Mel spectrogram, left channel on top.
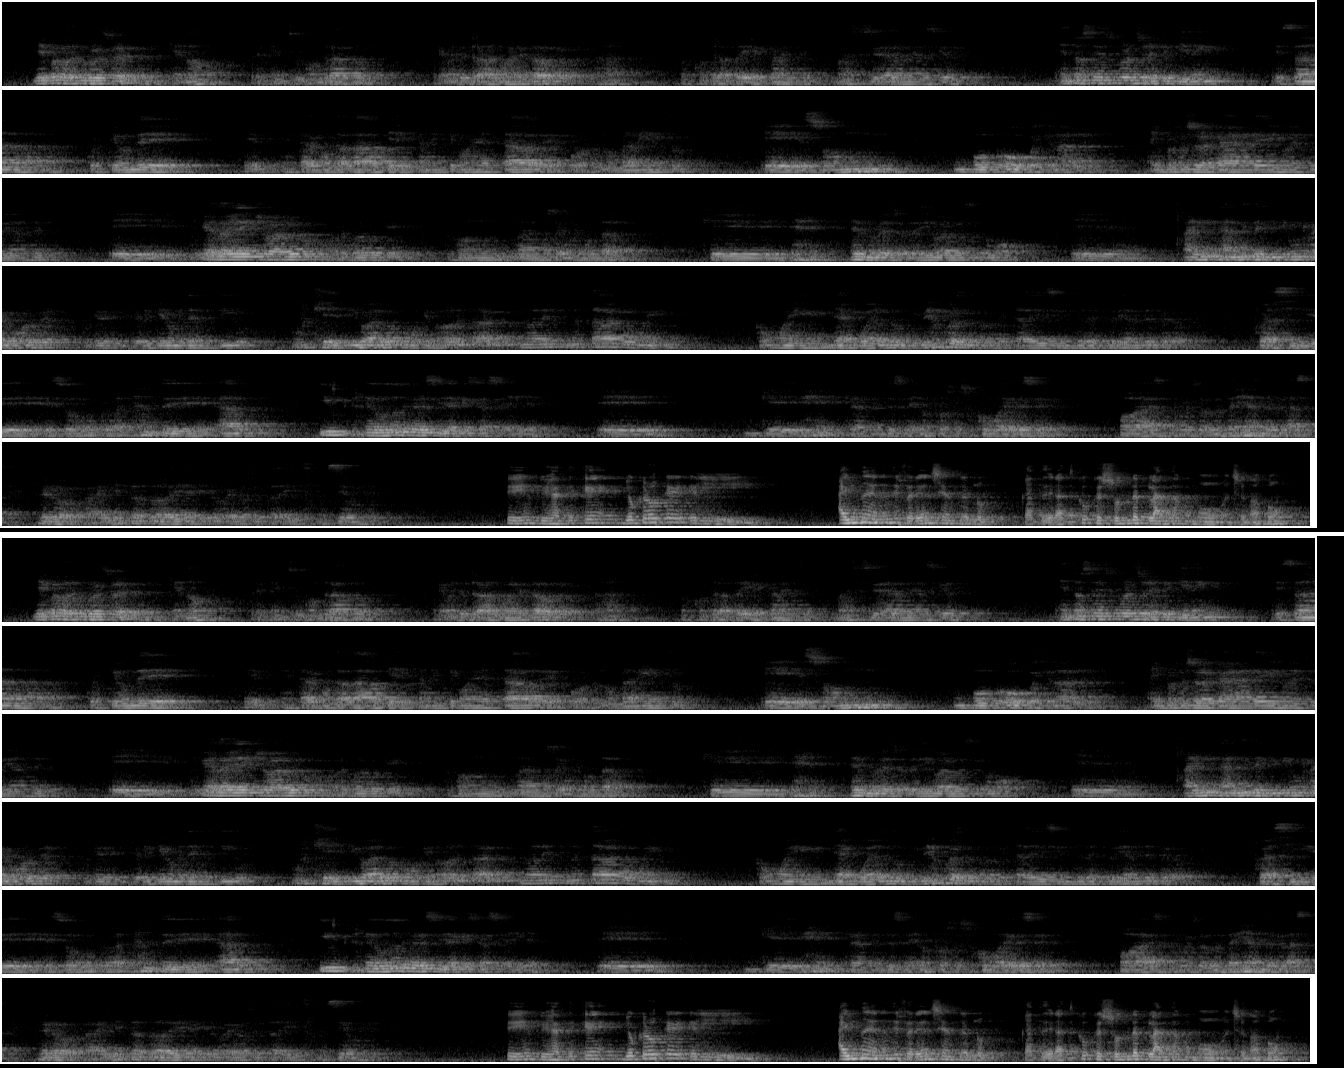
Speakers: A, on the right (about 60°); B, on the right (about 30°).
A: Y hay pues otros profesores pues n- que no. Entonces tienen su contrato, obviamente trabajan con el Estado, pero ajá, los contrata directamente con la necesidad de la universidad. Entonces esos profesores que tienen esa cuestión de, eh, de estar contratados directamente con el Estado de- por nombramiento, eh, son <laughs> un poco cuestionables. Hay un profesor acá le dijo a un estudiante, eh, porque él había dicho algo, no recuerdo qué, eso fue un- una cosa que me contaron, que <laughs> el, profesor le dijo algo así como, eh, alguien, alguien de aquí tiene un revólver porque yo le quiero meter un tiro. <laughs> Porque él dijo algo como que no lo estaba, en- no le- no estaba como en, como en, de acuerdo, muy <laughs> de acuerdo con lo que estaba diciendo el estudiante, pero fue así de, eso fue bastante <laughs> arduo. Y en
B: Sí,
A: una universidad que sea seria, eh, que <laughs> realmente se den los procesos como debe ser. Joda, ese profesor no estaría <laughs> dando clase, pero ahí está todavía, ahí lo veo sentadito <laughs> siempre.
B: Sí, fíjate que yo creo que el... Hay una gran diferencia entre los catedráticos que son de planta, como mencionabas vos,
